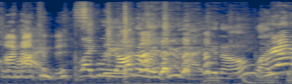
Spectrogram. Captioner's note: laughs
